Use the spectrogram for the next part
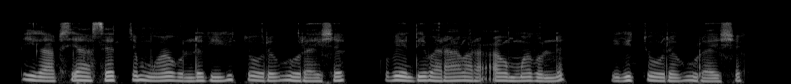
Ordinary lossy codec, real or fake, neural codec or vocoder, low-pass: none; real; none; 7.2 kHz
